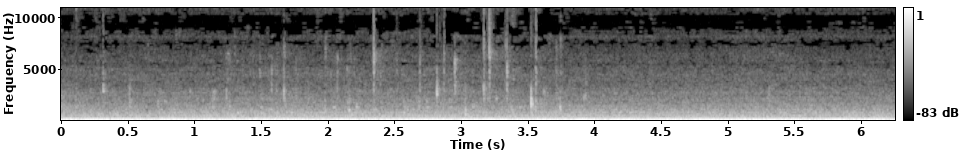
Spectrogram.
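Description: Motor oil pouring from a plastic quart bottle into a 3D-printed threaded oil-filler funnel, with faint scattered glugs and splashes, over a steady low hum.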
